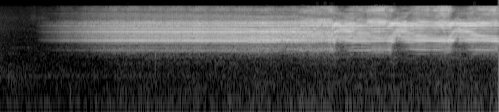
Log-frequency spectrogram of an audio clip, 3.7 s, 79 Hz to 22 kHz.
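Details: Korean cicada (Oncotympana fuscata), one of the most common cicadas in Korea at about 36 mm long, sings in summer: a dense, high-pitched buzzing drone that swells in after a brief silence.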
